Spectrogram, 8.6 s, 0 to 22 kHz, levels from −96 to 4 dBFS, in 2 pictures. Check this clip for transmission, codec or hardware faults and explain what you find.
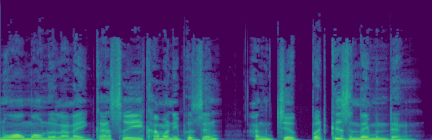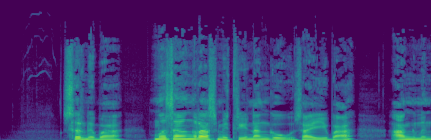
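One fault is present in the speech. From 3.42 to 4.44 s, after "खामानिफोरजों आं जोबोद", a filter restarted on every block resets each 20 ms block, causing a 50 Hz buzz that tracks the level, ending before "सोरनोबा मोजां राजमिस्थ्रि नांगौ".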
